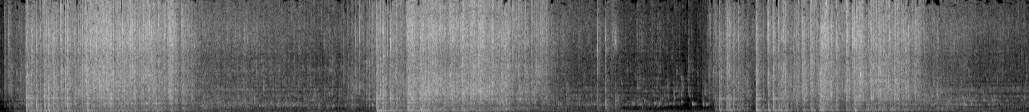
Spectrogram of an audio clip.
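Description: Rocks and grit slurry emptied from a rock-tumbler barrel into a steel colander over a bucket, three times over. Each pour is a loud clatter of stones on the metal with splashing slurry, tailing off; the second starts about four seconds in and the third about seven.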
